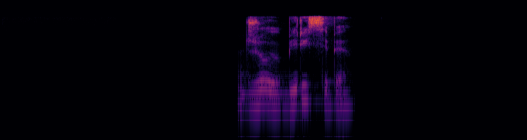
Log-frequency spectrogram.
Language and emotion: Russian, neutral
